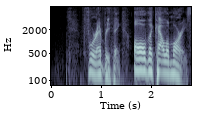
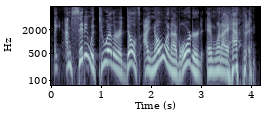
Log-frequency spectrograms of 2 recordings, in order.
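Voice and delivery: ordinary delivery

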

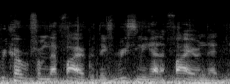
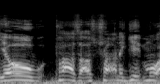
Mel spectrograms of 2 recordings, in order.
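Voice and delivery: put-on pleading kid; 9 semitones higher than usual. Boy pleads with his pops at the fish market, high and eager. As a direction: beg like an excited boy. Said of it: "I'm still like".

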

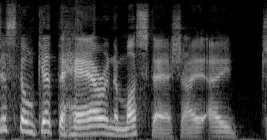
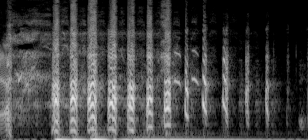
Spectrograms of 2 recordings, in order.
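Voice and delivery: a long, high burst of laughter; 4 dB louder than usual. Real, not acted. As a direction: laugh at your own silly accent. Laughs at own accent bit.

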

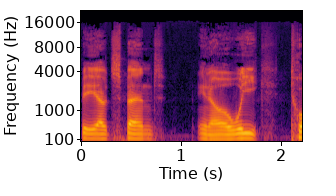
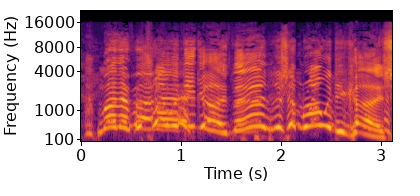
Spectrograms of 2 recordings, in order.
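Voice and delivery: very high-pitched hammed-up meltdown; mock outraged outburst. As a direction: imitate a guy losing it before storming off. Retold Teabag blows up, storms off.

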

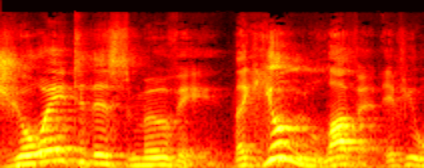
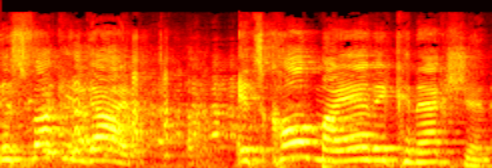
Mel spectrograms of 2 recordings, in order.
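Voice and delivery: higher and louder, laughing through it; excited laughing; 9 semitones higher, 3 dB louder than usual. Real, not acted. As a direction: gush about it, cracking up. Gushing, laughing about movie.

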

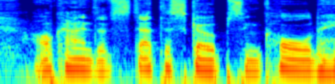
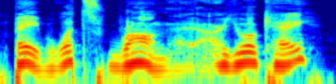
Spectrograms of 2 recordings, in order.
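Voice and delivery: higher, louder worried questions; alarmed concern; 6 semitones higher, 5 dB louder, slower than usual. A narrator's reading. Tatum runs over to hurt partner, alarmed. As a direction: rush in worried, voice raised.

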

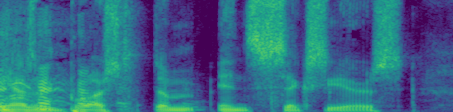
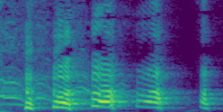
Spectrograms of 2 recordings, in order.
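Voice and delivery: laugh; 3 dB louder than usual. Real, not acted. Laughing at own joke.

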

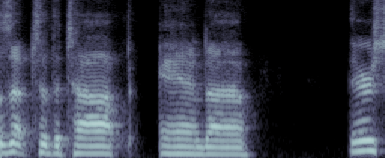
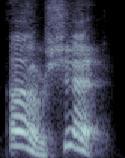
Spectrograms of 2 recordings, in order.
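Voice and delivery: shocked oh shit; 8 semitones higher than usual. Retold or imitated.

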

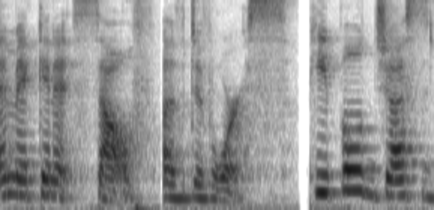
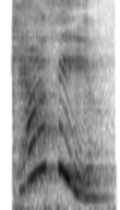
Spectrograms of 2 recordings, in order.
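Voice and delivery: high, loud happy call of her name; excited greeting; 10 semitones higher, 5 dB louder than usual. Retold or imitated. Greeting the old daycare lady, excited call. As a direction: call out to her, delighted to see her.

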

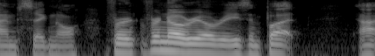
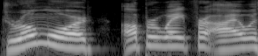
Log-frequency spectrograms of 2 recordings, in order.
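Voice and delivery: domineering; 7 semitones higher, 9 dB louder than usual. Real, not acted. Cuts off interrupting co-host.

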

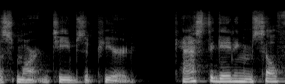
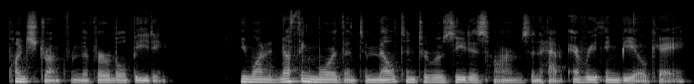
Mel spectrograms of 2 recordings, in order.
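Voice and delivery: ordinary delivery

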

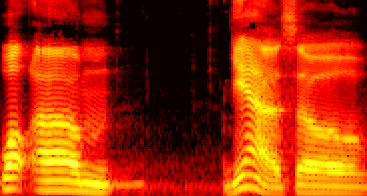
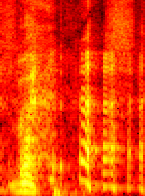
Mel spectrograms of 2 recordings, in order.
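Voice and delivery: usual speaking voice

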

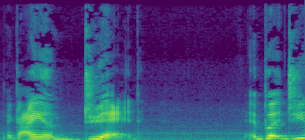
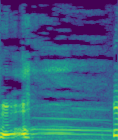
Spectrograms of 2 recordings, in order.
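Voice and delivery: breathy laugh; 9 semitones higher than usual. Real, not acted. Laughing at herself.

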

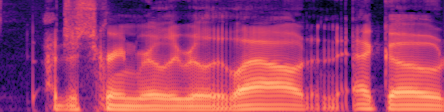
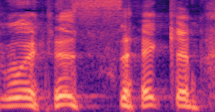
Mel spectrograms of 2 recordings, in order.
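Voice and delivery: sudden second thoughts; 10 semitones higher than usual. Retold or imitated. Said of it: "He's like".

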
